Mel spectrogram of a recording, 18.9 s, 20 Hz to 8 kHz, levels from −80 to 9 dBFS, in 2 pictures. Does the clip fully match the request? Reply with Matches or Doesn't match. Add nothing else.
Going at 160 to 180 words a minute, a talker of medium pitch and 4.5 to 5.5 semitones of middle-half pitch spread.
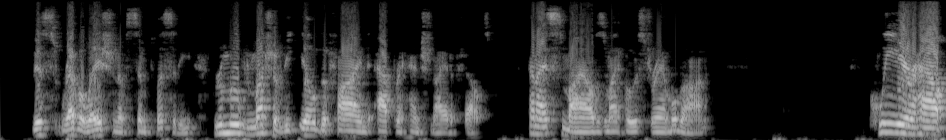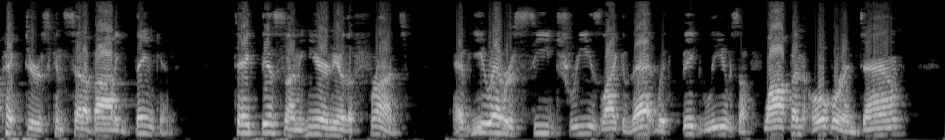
Matches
